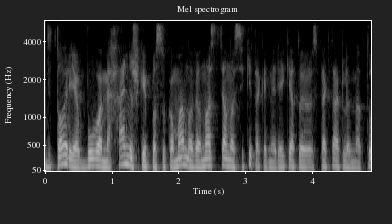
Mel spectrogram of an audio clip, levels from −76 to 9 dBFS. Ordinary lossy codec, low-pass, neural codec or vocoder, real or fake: Opus, 24 kbps; 5.4 kHz; none; real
